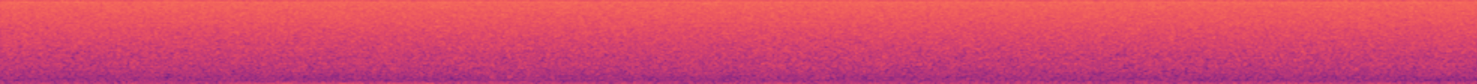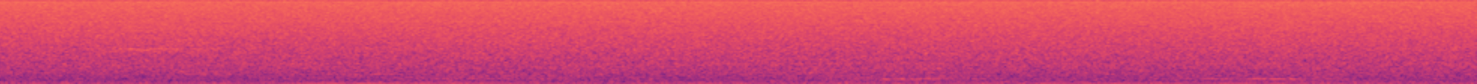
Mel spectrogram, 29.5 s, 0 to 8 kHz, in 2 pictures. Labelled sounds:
16.0	16.3	humpback whale, 1.2 to 1.3 kHz

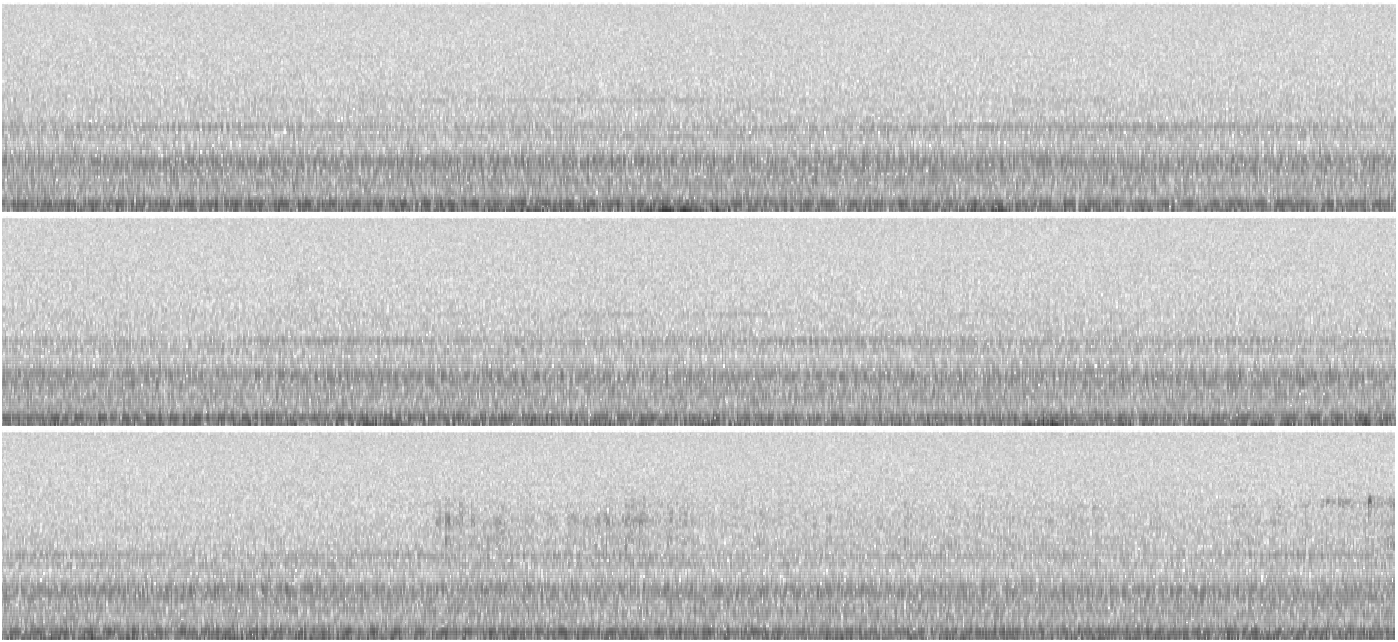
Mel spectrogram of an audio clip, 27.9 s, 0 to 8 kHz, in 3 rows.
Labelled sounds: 21.5	21.7	killer whale, Bigg's (transient), 2.0 to 2.4 kHz

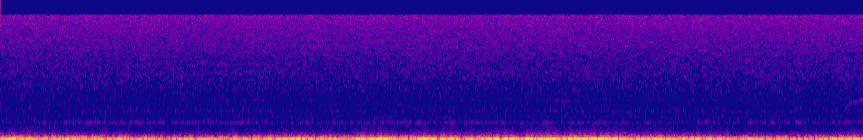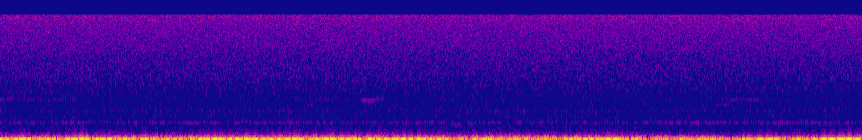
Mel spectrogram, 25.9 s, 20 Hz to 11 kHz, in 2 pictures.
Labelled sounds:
12.7	13.2	humpback whale, 0.80 to 1.1 kHz
18.3	18.6	humpback whale, 0.90 to 1.0 kHz

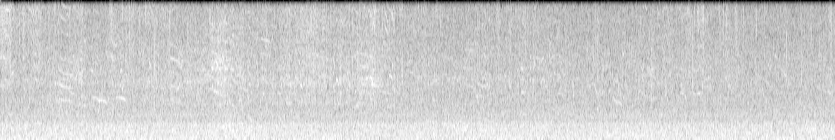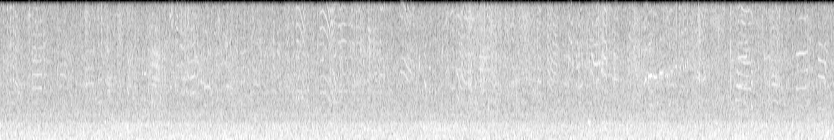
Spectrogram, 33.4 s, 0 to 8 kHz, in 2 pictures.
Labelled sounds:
1.1	2.2	Pacific white-sided dolphin, 2.1 to 3.3 kHz
5.2	5.4	Pacific white-sided dolphin, 4.7 to 5.0 kHz
7.3	7.6	Pacific white-sided dolphin, 3.0 to 3.7 kHz
20.3	21.0	Pacific white-sided dolphin, 2.5 to 3.4 kHz
26.2	26.5	Pacific white-sided dolphin, 4.6 to 4.8 kHz
31.4	32.9	Pacific white-sided dolphin, 2.8 to 7.7 kHz

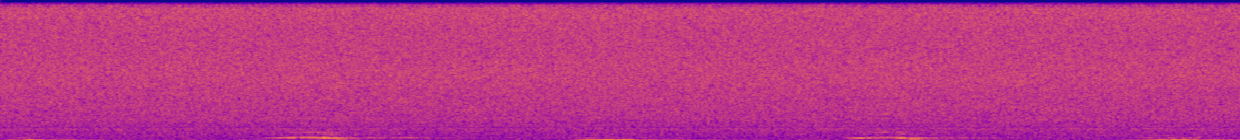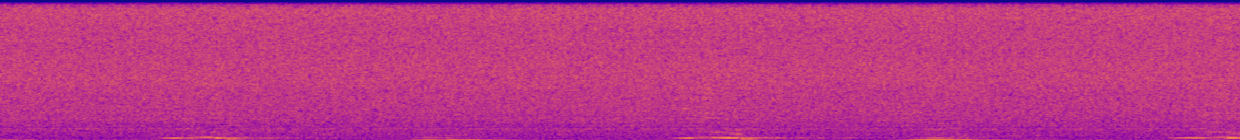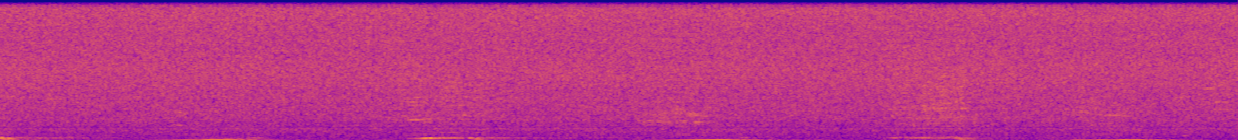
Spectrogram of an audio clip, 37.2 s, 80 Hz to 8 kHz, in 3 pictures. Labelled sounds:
29.9	30.1	humpback whale, 1.2 to 1.3 kHz
35.8	36.1	humpback whale, 1.4 to 1.6 kHz

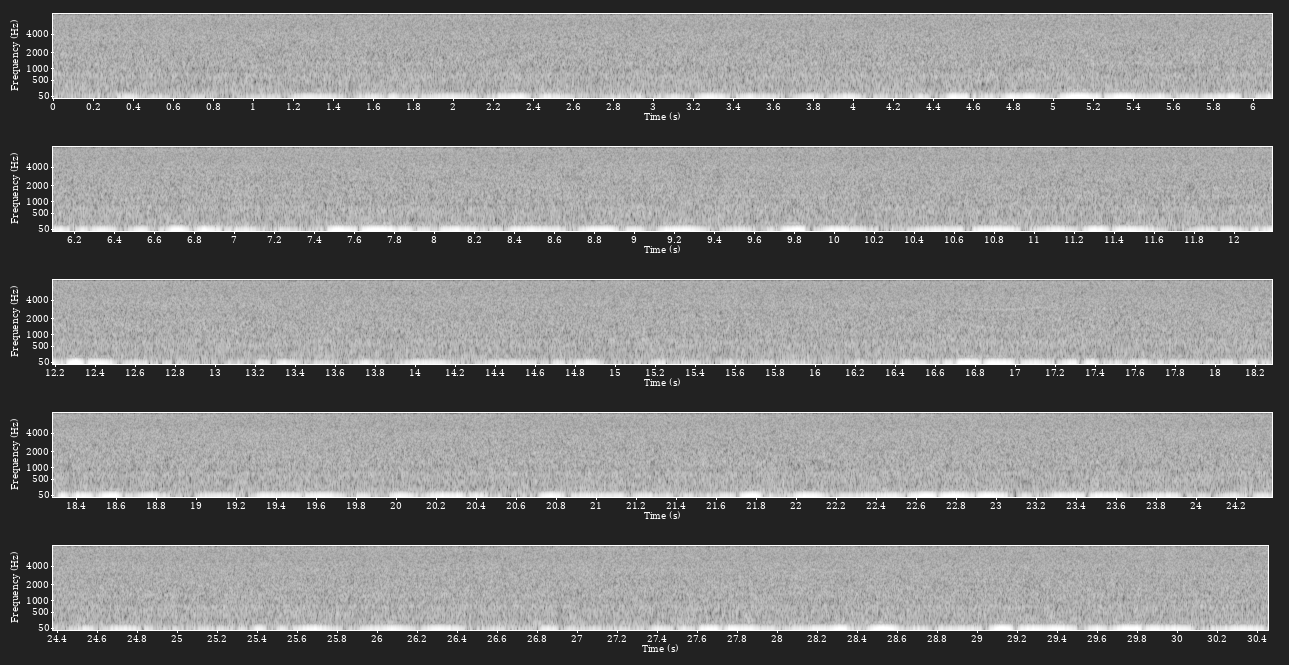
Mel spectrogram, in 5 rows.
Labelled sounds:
16.8	17.1	killer whale, 2.8 to 3.0 kHz

